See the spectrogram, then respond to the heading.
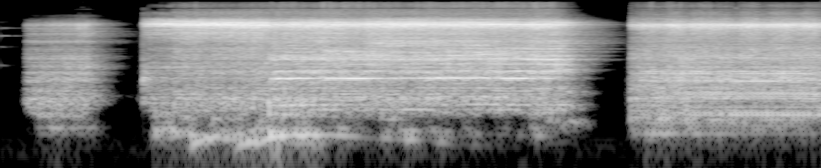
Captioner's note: power tools whirring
